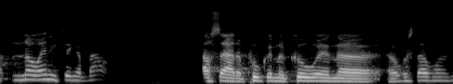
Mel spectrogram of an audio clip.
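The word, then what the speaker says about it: Nacua: just keep saying Puka Kanua. I think when I do get my dog, that's gonna be the dog's name, Puka Kanua. Nakua.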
